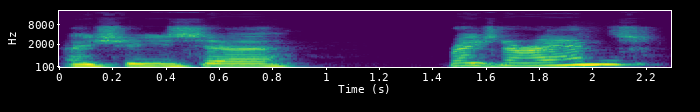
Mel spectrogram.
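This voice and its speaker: A man's voice: fairly high pitch, expressive, a little slow, lo-fi sound. A man playing a blunt, exasperated orc army captain with a matey, bossy manner in a fantasy comedy read. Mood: puzzled.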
